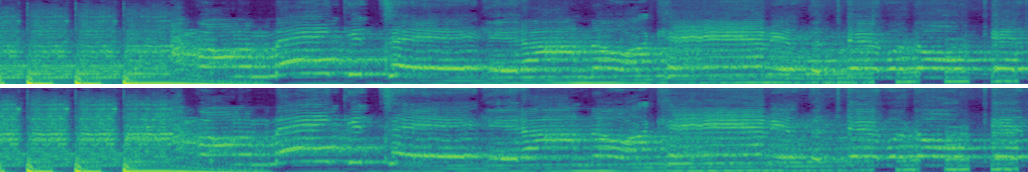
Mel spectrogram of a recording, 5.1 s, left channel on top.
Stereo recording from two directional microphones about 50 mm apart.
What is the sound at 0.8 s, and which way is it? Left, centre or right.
Music, centre.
